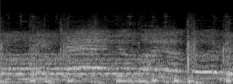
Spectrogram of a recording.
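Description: A congregation singing a hymn together in chorus, with hand-clapping and a steady rhythmic beat underneath.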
